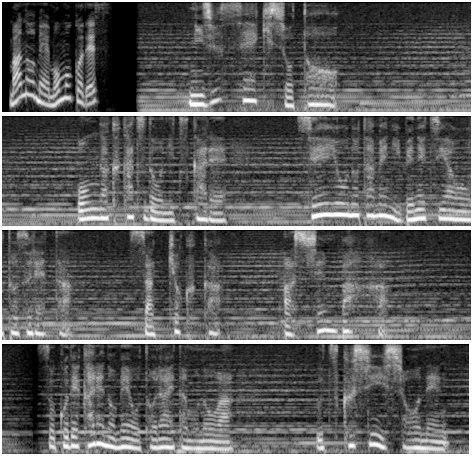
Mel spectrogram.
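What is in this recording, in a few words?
female documentary, English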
